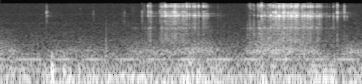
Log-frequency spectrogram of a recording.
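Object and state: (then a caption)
Glass jar of plastic beads being shaken. A glass jar holding plastic beads is shaken and handled. It makes two bursts of bright rattling and clinking as the beads tumble against the glass, with quieter ticks before and between them.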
